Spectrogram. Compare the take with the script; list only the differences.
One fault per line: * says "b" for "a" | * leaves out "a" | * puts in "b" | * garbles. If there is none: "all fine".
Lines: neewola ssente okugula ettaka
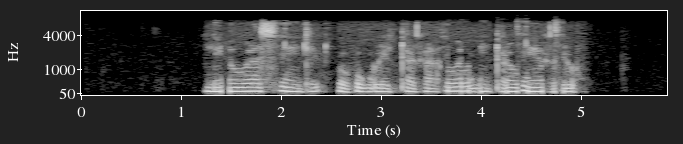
* garbles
